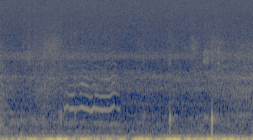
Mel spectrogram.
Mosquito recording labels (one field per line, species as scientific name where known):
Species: Mansonia africanus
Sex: female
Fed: unfed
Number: one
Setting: cup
